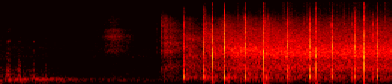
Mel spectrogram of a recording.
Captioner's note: applause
